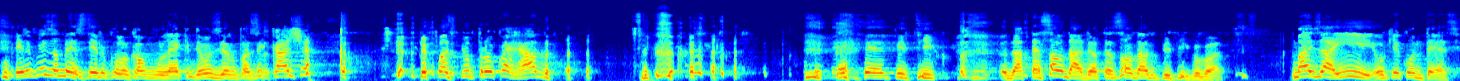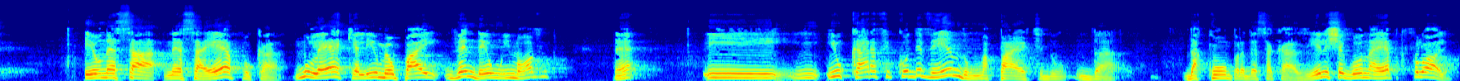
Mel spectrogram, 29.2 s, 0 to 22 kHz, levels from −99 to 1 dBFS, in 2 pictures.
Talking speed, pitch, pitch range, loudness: 150 wpm, 200 Hz, 170-240 Hz, -28 LUFS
